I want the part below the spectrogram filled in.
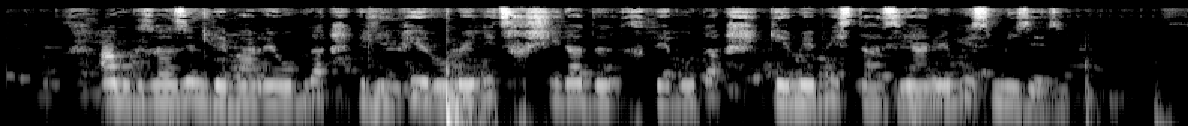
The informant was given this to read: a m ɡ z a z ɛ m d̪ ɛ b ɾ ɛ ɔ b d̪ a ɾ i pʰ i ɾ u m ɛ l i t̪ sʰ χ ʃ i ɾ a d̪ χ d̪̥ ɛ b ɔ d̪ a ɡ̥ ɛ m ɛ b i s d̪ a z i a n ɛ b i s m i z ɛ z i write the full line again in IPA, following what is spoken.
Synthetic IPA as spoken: a m ɡ z a z ɛ m d̪ ɛ b ɾ ɛ ɔ b d̪ a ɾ i pʰ i ɾ ɔ m ɛ l i t̪ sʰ χ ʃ i ɾ a d̪ χ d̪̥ ɛ b ɔ d̪ a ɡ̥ ɛ m ɛ b i s d̪ a z i a n ɛ b i s m i z ɛ z i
